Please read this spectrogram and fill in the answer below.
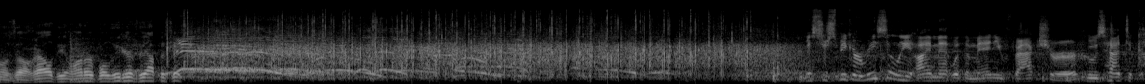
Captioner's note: some Applause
